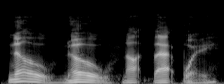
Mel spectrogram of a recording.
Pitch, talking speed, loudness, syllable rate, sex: 90 Hz, 135 wpm, -20 LUFS, 2.5 syllables/s, male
